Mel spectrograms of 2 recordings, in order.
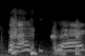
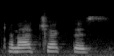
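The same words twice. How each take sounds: First: Higher-pitched southern twang, laughing. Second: Said in the usual way. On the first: Shown as a demonstration. Player jokingly redoing the question in a southern twang. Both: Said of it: "I almost said it in a southern twang".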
